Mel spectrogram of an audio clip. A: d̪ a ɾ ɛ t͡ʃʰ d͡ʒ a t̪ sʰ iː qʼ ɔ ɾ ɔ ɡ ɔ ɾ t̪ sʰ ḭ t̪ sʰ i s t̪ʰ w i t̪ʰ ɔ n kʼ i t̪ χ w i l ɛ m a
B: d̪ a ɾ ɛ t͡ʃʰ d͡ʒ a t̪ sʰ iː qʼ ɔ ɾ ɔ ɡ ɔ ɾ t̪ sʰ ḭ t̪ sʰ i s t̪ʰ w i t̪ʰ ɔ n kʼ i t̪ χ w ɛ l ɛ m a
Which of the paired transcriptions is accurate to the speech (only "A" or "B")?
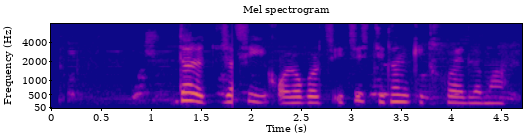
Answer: B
